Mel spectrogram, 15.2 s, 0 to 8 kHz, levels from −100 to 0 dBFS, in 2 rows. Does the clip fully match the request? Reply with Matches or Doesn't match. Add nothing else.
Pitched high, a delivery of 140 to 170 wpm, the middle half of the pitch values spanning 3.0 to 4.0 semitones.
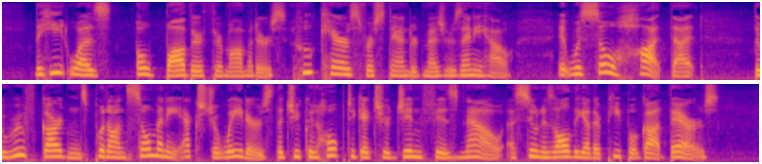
Matches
